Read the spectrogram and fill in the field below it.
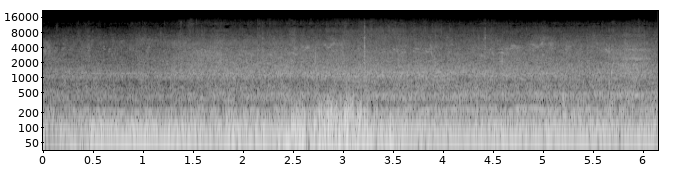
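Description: Honeybees humming around an open hive frame with capped brood and honey stores, a steady low drone close by throughout, with no talking.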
